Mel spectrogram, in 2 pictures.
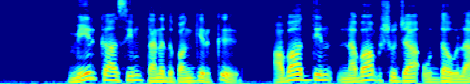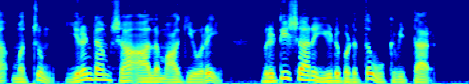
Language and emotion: Tamil, neutral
